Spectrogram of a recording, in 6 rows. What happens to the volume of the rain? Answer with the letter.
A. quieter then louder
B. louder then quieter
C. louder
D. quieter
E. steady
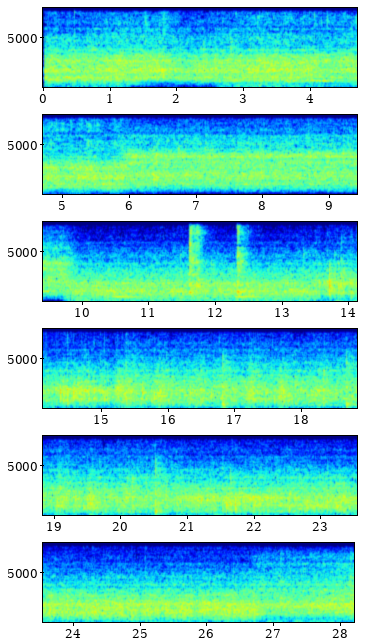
E.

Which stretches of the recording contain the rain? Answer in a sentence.
You can hear the rain from 0.0 to 28.1 s.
